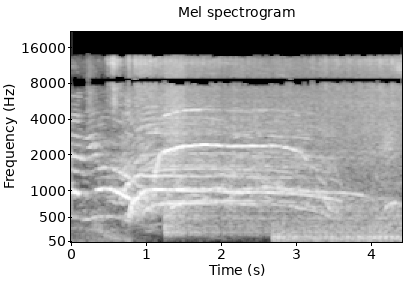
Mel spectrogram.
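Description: Children shouting and cheering together in a party crowd, with a long high held shout in the middle.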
